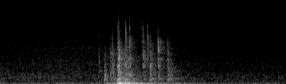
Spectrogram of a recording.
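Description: A door handle rattles against a lock.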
